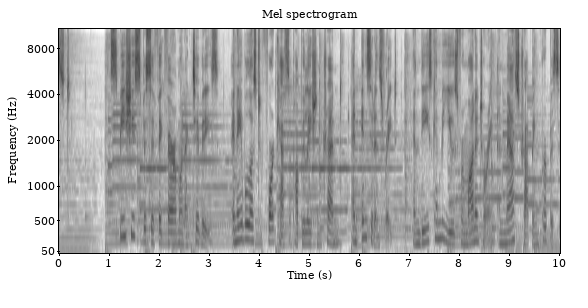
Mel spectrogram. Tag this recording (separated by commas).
Music, Speech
